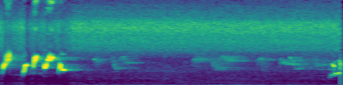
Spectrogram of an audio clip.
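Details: Red-whiskered bulbul kept as a cage bird, singing a master-song style phrase: a quick burst of five bright, clear whistled notes jumping up and down, then quiet with a steady high hiss and a final rising whistle.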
